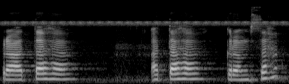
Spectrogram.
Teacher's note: विसर्ग, इसका उच्चारण हा की तरह होता है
